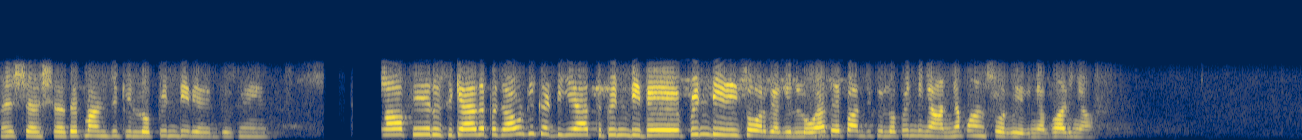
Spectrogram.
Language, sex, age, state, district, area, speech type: Dogri, female, 18-30, Jammu and Kashmir, Reasi, rural, conversation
